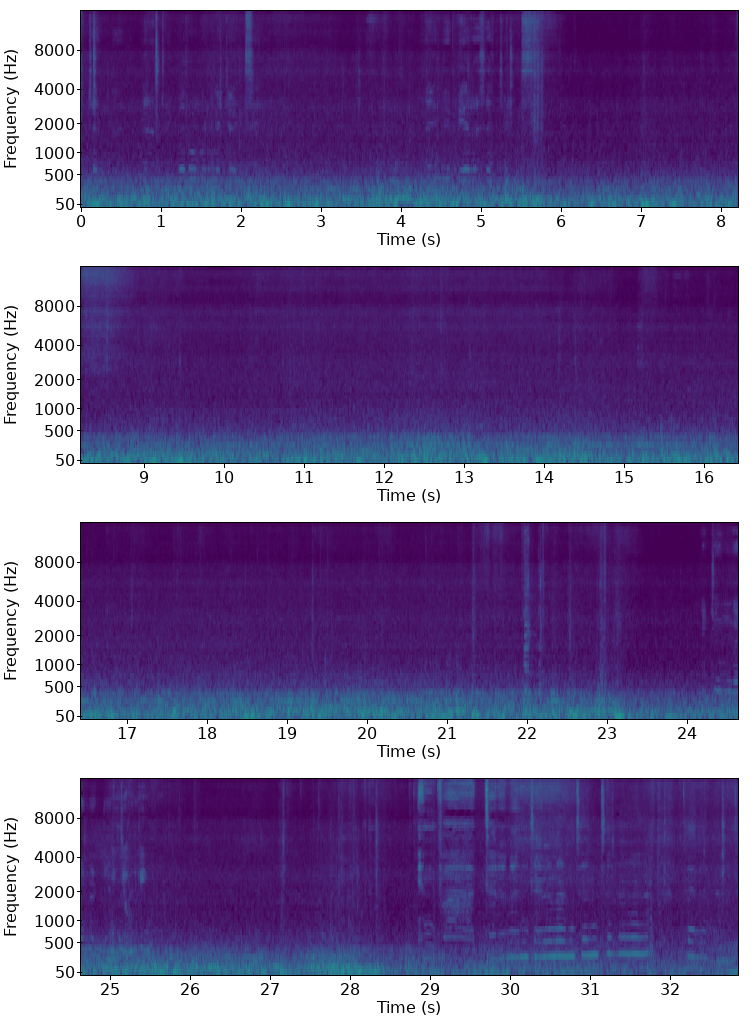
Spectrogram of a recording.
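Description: Car cabin road noise: the engine and tyres give a steady low rumble while driving on a concrete road, easing near the end as the car slows.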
